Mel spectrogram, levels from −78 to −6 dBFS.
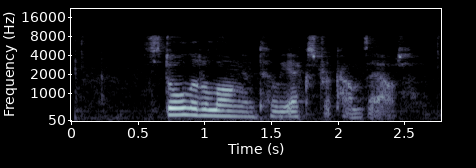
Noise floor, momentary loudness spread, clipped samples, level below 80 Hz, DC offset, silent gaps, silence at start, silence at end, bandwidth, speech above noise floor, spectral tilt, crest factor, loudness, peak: -61 dBFS; 15 LU; under 0.1%; -72 dBFS; under 0.1%; none; 0.6 s; 0.25 s; 8.6 kHz; 30 dB; -4.5 dB/octave; 16 dB; -31 LUFS; -16 dBFS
